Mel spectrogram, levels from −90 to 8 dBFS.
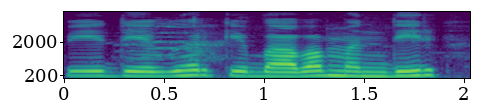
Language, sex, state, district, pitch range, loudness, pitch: Hindi, female, Jharkhand, Deoghar, 190-205 Hz, -16 LUFS, 200 Hz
